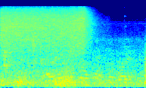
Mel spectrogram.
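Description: A burst of loud, steady hissing from a pressurized spray, which stops about a second and a half in.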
